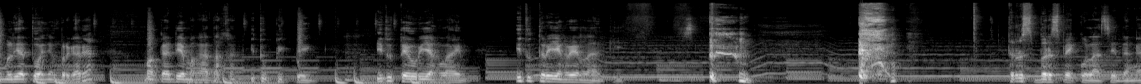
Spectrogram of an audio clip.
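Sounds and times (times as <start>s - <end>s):
speech: 0.0s - 7.6s, 10.1s - 11.4s
throat clearing: 6.9s - 7.6s, 8.6s - 9.2s
cough: 7.1s - 7.6s, 8.6s - 9.2s.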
